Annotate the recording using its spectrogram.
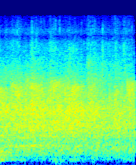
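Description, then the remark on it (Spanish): An audience applauds the Lord together in a steady, dense wash of clapping that holds an even level throughout, with no voices standing out above it. “Vamos, denle un aplauso fuerte al Señor.”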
